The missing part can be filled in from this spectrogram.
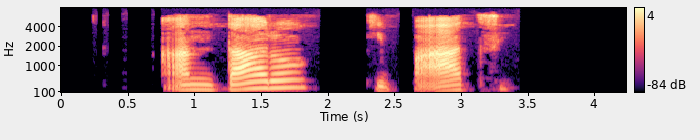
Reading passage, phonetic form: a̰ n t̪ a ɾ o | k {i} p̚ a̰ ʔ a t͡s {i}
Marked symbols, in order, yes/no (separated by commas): yes, yes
